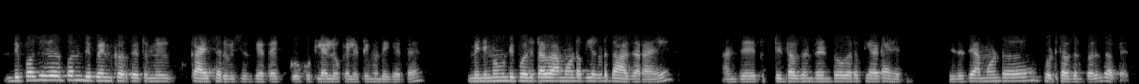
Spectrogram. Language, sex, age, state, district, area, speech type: Marathi, male, 18-30, Maharashtra, Sangli, urban, conversation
